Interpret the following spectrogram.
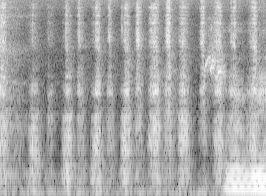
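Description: A coin scratching the coating off a paper scratch card in quick, faint, repeated strokes.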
